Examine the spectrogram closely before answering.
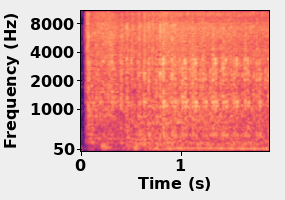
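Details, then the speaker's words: JCB 208S backhoe diesel, sitting for years, first start after fuel injector pump work and the lines bled; catches and settles into a steady, even low clatter, with fuel leaks still to fix; normal diesel start-up. "please this is awesome fuel pump the fuel injector pump that's what it was this is what i needed"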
